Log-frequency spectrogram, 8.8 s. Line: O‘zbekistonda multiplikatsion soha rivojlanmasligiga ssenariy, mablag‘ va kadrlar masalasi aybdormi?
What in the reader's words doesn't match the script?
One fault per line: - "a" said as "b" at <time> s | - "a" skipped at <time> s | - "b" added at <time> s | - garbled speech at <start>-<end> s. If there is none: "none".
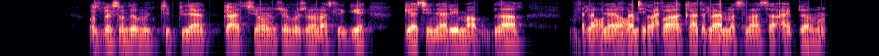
- "soha" skipped at 2.8 s
- garbled speech at 5.8-6.6 s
